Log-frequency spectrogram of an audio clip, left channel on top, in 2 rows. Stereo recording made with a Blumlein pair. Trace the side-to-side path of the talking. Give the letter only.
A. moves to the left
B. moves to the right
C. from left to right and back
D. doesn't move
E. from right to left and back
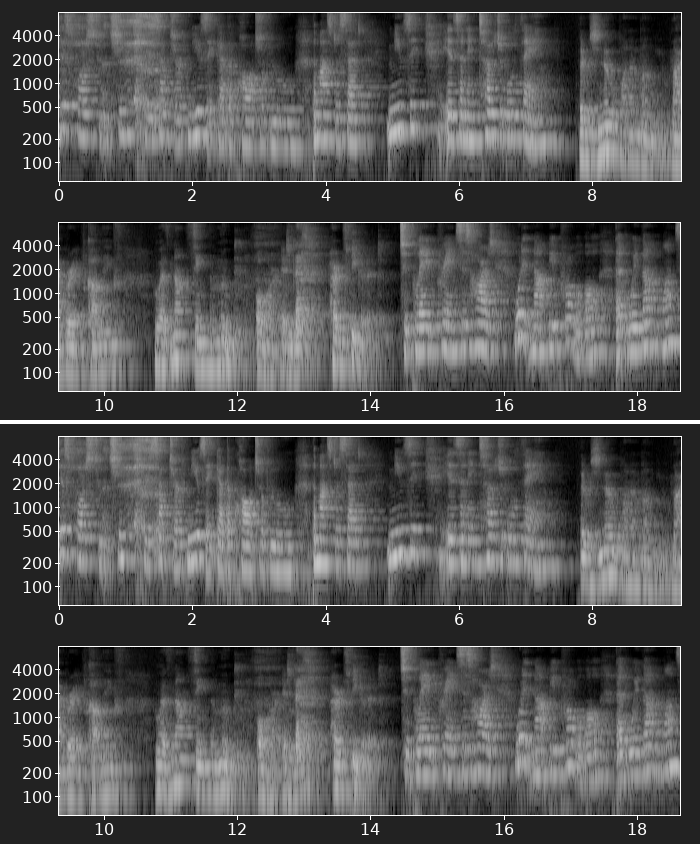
A.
